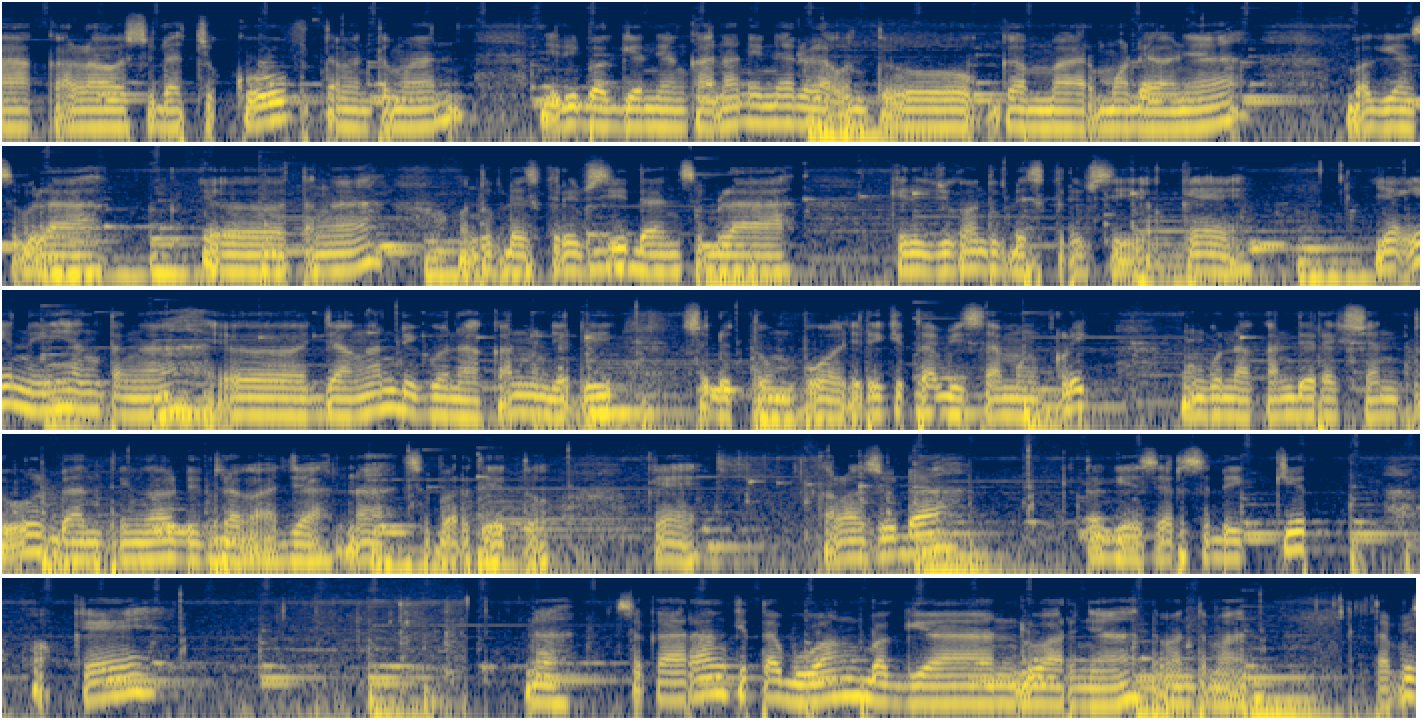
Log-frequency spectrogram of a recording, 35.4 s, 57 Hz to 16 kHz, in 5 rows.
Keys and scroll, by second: 15.8 a, 17.0 z, 18.3 a, 22.9-25.3 typing, 30.5 ctrl+z.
